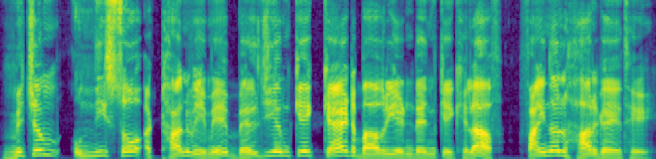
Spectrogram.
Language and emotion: Hindi, neutral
